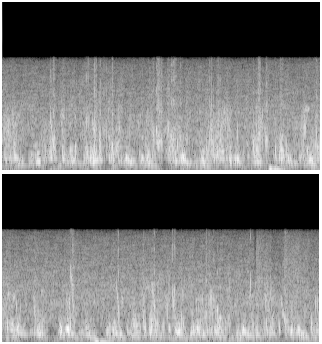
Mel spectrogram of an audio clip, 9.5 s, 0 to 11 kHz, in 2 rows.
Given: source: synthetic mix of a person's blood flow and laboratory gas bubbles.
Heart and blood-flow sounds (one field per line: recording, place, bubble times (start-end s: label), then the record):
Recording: Doppler ultrasound of blood flow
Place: precordium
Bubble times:
0.00-0.27 s: bubbles
0.54-1.12 s: bubbles
1.21-1.81 s: bubbles
2.06-2.79 s: bubbles
2.95-3.46 s: bubbles
3.49-3.56 s: bubbles
3.60-3.65 s: bubbles
3.72-4.27 s: bubbles
4.43-5.07 s: bubbles
5.22-5.46 s: bubbles
5.59-5.92 s: bubbles
6.44-6.61 s: bubbles
6.79-7.55 s: bubbles
7.62-8.29 s: bubbles
8.46-9.12 s: bubbles
9.37-9.53 s: bubbles
From the record:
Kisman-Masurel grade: 342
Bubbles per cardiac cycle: rolling drumbeat, 9 or more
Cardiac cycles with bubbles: 100%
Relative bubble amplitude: moderate (0.250 to 0.450)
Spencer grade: 3 (all of the cardiac periods contain showers or single bubble signals, but not dominating or overriding the cardiac motion signals)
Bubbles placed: anywhere in the cardiac cycle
